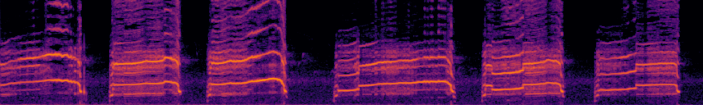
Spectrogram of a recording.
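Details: During a fight between a female white-tailed eagle eaglet and her brother, long drawn-out screeching wails, each lasting about a second, rise slightly and hold, six in a row separated by short gaps.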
